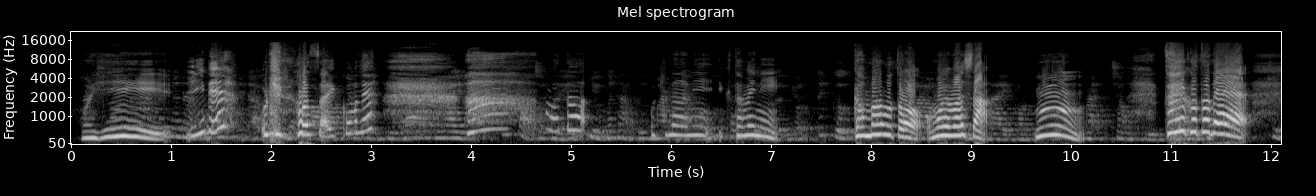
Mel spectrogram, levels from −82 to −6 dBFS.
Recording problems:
distortion; slight; 3% of the sound clipped
voice in the background; noticeable; throughout; 20 dB below the speech

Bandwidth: 14.5 kHz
